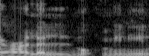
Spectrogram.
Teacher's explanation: حمزہ ساکن کو جھٹکے کے ساتھ پڑھیں گے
